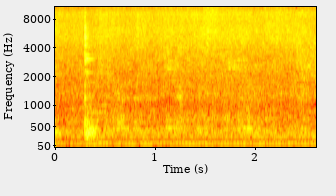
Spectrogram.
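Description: Spice masala frying steadily in oil in a pan, a thick continuous sizzle and crackle with one brief clatter near the start.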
